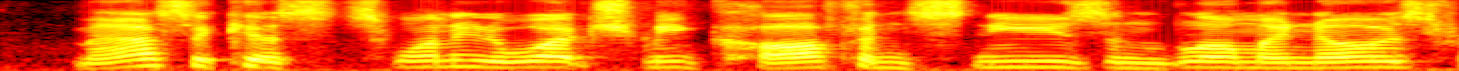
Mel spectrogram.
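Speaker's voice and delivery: usual speaking voice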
